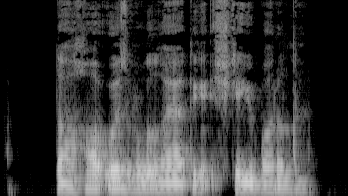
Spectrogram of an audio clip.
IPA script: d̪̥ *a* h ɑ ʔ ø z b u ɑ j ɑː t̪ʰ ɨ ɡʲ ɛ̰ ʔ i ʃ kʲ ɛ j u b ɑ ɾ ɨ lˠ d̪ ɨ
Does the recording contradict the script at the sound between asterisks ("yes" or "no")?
yes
